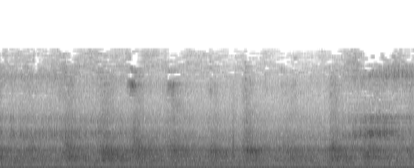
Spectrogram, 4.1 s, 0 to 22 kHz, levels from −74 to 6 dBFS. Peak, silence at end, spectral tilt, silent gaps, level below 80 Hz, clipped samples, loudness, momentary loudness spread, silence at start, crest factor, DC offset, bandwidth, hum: -6 dBFS; 0 s; -2.5 dB/octave; none; -26 dBFS; under 0.1%; -18 LUFS; 3 LU; 0 s; 14 dB; under 0.1%; 16 kHz; none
